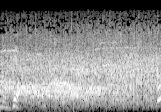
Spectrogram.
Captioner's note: cheers and applause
